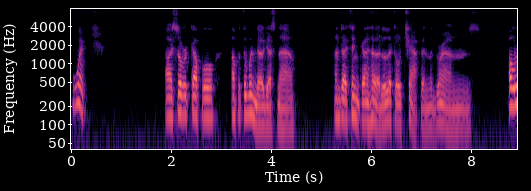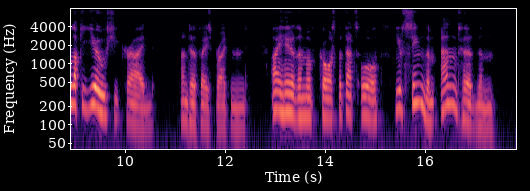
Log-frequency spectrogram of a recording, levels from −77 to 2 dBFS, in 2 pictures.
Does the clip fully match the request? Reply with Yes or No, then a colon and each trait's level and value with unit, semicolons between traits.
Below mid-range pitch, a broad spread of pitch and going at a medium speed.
Yes: low, 130 Hz; wide, 7.1 semitones; average, 150 wpm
